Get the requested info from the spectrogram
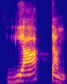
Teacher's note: వ కింద యకారం వస్తే ఎప్పుడైనా సంయుక్తక్షరాలు యకారం స్పష్టంగా వినిపించాలి.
